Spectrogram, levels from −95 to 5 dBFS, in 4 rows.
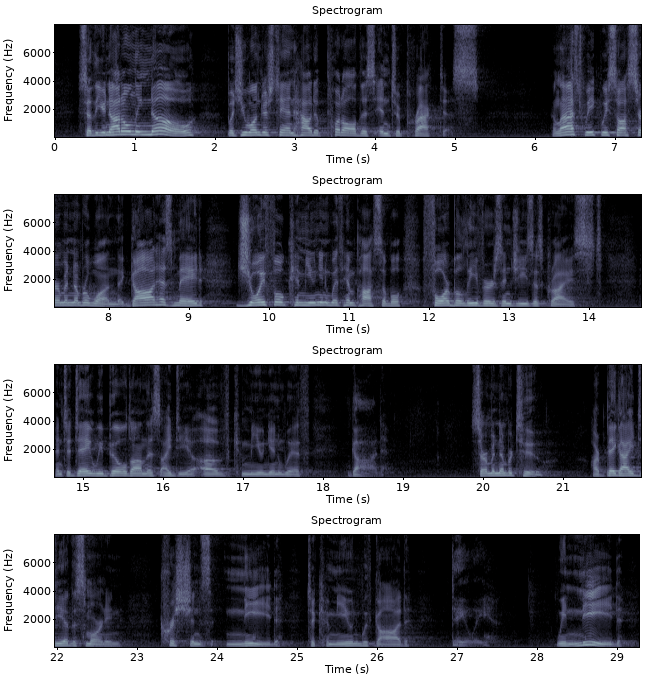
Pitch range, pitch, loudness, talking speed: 110-155 Hz, 135 Hz, -39 LUFS, 135 wpm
